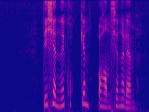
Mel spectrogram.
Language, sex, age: Norwegian, female, 35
